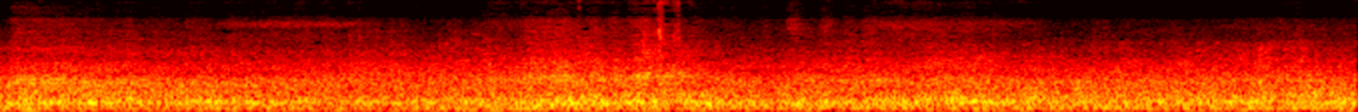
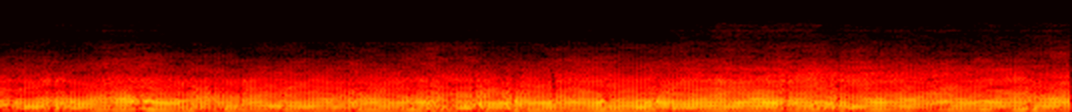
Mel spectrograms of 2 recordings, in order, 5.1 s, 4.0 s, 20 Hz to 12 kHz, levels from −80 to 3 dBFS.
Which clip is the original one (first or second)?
first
